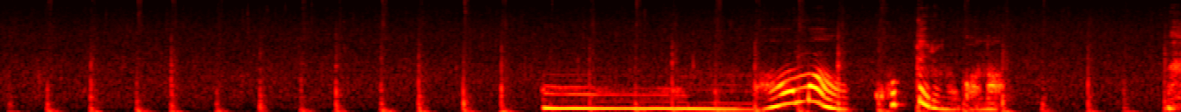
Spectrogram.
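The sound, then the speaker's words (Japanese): Rapid, steady tapping on someone's shoulders, even, continuing for the whole stretch while a soft voice briefly hums and murmurs over it midway. “そうだ、せっかくだから今度は肩叩いてあげようか。”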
